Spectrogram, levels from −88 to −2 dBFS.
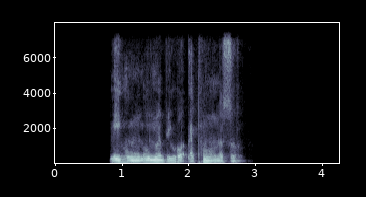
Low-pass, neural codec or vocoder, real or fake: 7.2 kHz; codec, 24 kHz, 1.5 kbps, HILCodec; fake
